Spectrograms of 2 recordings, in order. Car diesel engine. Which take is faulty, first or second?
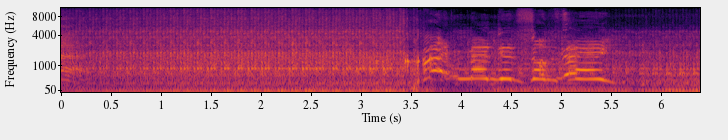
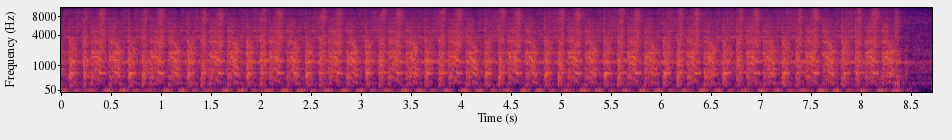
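second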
